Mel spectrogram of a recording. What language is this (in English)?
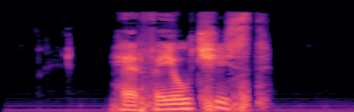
Persian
